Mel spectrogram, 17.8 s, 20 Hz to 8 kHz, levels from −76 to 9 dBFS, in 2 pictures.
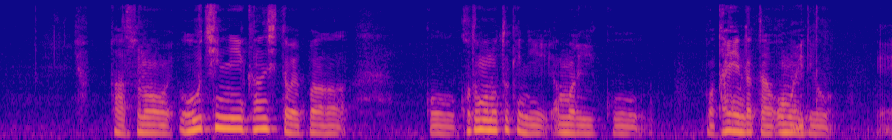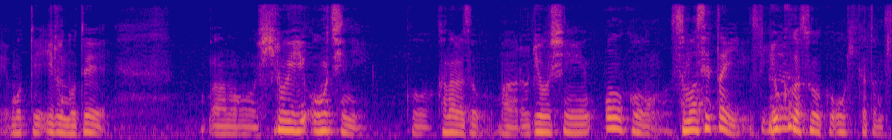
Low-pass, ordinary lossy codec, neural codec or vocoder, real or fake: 7.2 kHz; none; vocoder, 22.05 kHz, 80 mel bands, Vocos; fake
